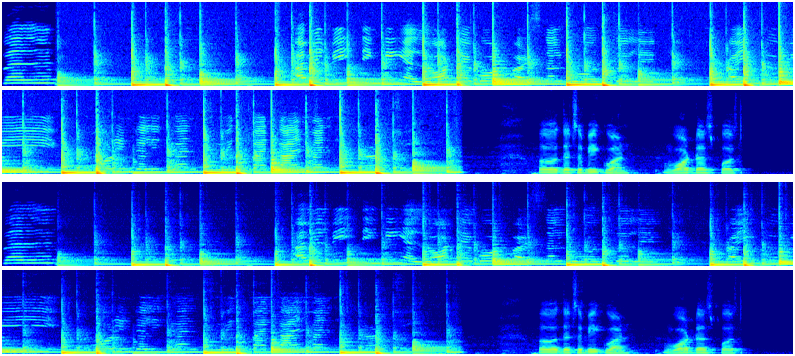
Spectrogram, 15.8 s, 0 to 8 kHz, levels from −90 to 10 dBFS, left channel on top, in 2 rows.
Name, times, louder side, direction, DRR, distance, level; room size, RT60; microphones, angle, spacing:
voice 1, 0.0-0.5 2.1-2.3 2.9-6.8 7.2-12.0, left 4 dB, 85° left, 1.3 m, -40 dB
sound 1, 0.6-6.8 7.1-12.5, left 5 dB, 60° left, 0.4 m, -25 dB
voice 2, 12.9-15.3, equal, 20° left, 1.1 m, -37 dB
12.5 x 5.1 x 2.4 m
head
